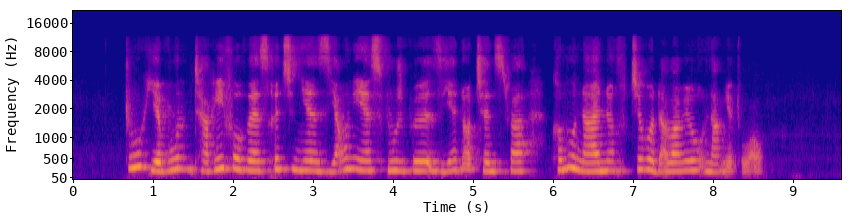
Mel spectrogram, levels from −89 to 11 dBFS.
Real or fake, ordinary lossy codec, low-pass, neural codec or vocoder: fake; Opus, 16 kbps; 10.8 kHz; codec, 24 kHz, 0.9 kbps, DualCodec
